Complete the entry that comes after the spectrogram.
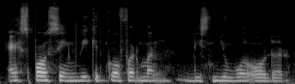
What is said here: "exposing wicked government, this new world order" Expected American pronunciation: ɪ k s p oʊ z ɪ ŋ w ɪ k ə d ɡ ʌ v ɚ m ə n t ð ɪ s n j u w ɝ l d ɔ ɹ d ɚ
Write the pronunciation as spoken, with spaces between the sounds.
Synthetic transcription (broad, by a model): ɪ k s p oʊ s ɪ ŋ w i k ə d ɡ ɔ f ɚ m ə n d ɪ s n j u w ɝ l ɔ ɹ d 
